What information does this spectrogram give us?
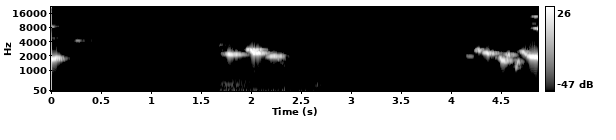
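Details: Eurasian golden oriole giving brief, spaced fluty whistles: a short note, then a quick rising-and-falling two-part phrase, and later a jumbled burst of liquid warbling.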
